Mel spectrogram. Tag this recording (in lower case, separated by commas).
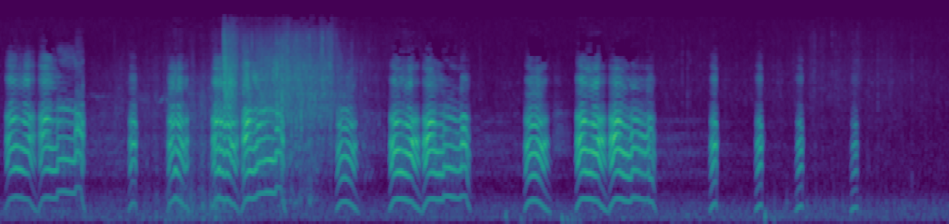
duck, duck quacking, quack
